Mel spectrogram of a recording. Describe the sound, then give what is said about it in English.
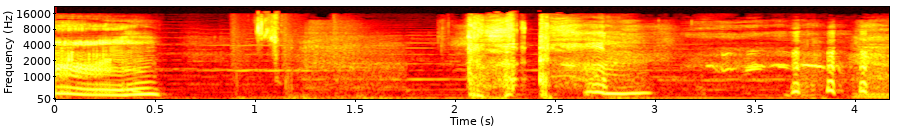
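A person imitates a harsh, hacking cough with voice, several rough bursts, mixed with short vocal sounds and a brief loud burst around the middle. “You hear a car door shut and a cough.”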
